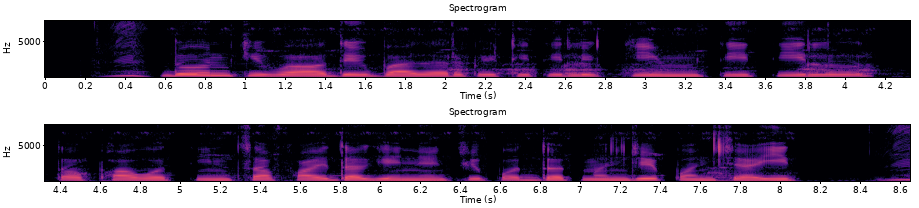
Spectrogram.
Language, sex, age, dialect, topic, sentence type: Marathi, female, 31-35, Varhadi, banking, statement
